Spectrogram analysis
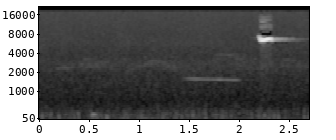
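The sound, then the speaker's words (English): High, thin bird notes: a faint, drawn-out whistle, then one louder, piercing, very high note that drops slightly in pitch, over soft low background noise. “all high thin notes been given by the same bird.”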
